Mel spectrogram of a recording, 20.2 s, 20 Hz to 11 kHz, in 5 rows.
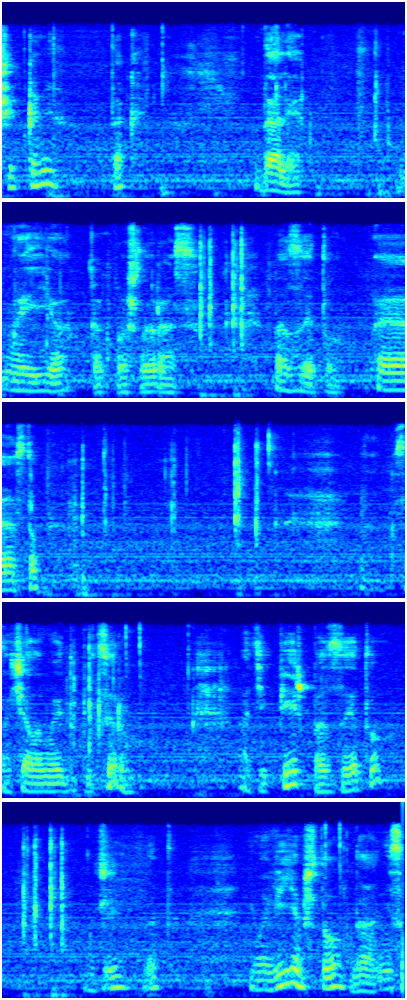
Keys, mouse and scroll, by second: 0.5-3.6 middle drag, 3.7 KP_3, 6.1 g, 12.9 shift+d.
